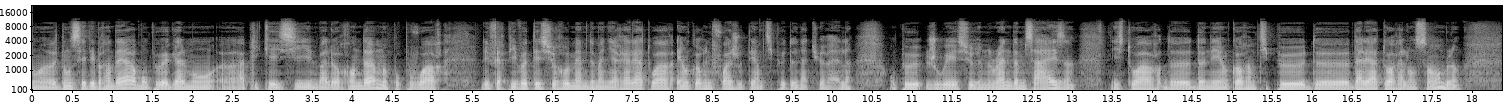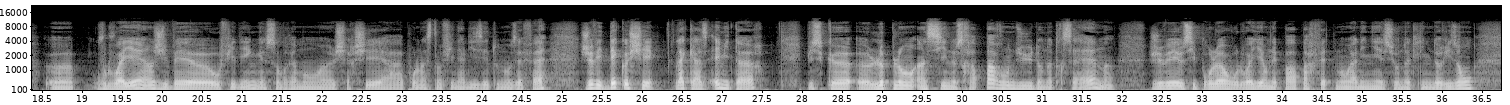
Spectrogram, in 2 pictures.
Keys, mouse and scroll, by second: 0.9 click, 6.0 click, 10.0 click, 19.9 click, 25.9 click, 31.7 click, 36.6 n.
